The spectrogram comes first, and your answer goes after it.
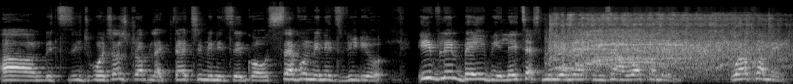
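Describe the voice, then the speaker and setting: Through noticeable background noise, a fairly high-pitched woman talks in an animated tone at a fairly quick pace with hardly any pauses. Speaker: personal finance educator. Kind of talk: livestream teaching. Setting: live stream.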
